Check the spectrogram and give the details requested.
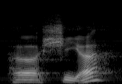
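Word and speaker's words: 和谐: So instead of talking about harmony, which is pronounced her shia, they started talking about her shia.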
